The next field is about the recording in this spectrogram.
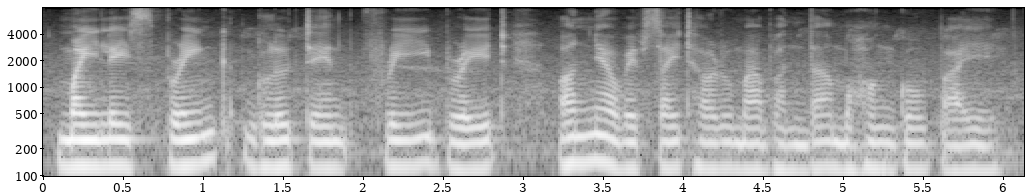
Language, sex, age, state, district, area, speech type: Nepali, male, 18-30, West Bengal, Kalimpong, rural, read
